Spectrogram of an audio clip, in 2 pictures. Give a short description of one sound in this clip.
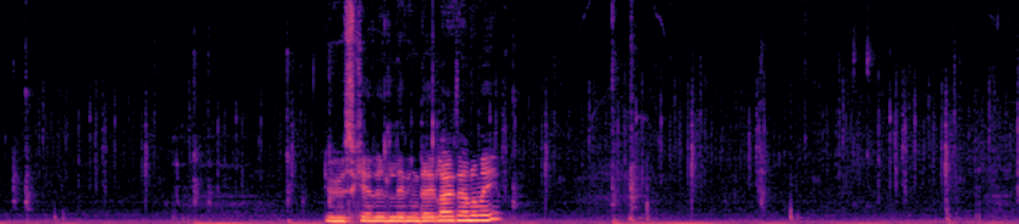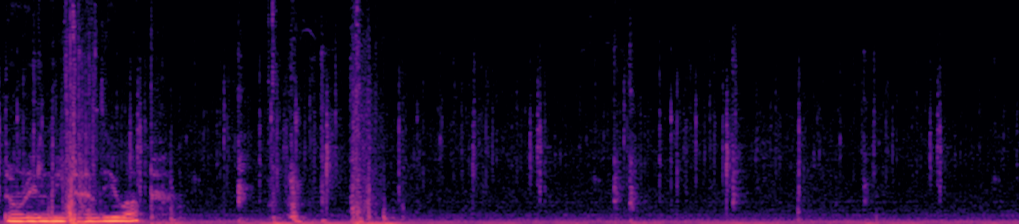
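Footsteps knock on a wooden ladder and boards.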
